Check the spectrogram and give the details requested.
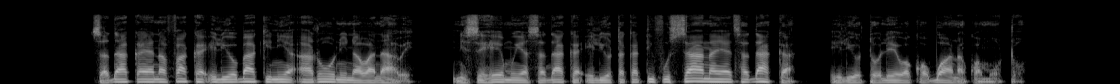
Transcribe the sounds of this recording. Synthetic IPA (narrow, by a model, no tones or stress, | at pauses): saɗakajanafakaʔilijɔɓakinijaʔaɾɔninawana̰wɛ̰ | nḭsɛɦɛmujasaɗakaʔilijɔtakatifusanajasaɗaka̰ | ḭlijɔtɔlɛwakwaɓwana̰kwa̰mɔ̰tɔ̥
